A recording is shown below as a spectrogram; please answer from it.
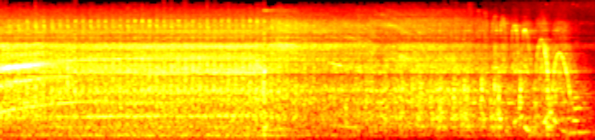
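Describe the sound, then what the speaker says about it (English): A new lawn mower engine runs at a steady, loud drone with a whining tonal edge, holding constant before easing slightly and cutting off at the end. "Now there's some engine noise."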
